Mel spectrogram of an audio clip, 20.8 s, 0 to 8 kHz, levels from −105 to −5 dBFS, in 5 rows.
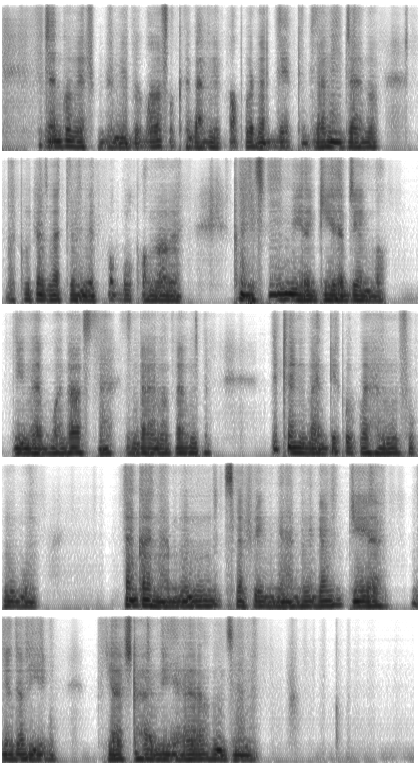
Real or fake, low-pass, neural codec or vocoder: fake; 7.2 kHz; codec, 16 kHz, 0.5 kbps, FreqCodec, smaller model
